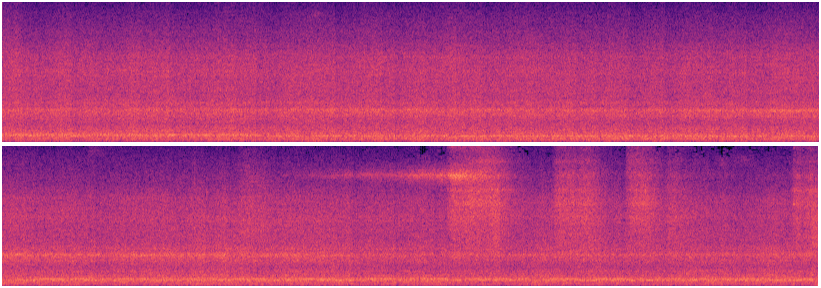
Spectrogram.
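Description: A train car rumbles and rattles steadily along the track.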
